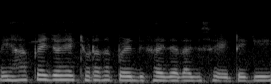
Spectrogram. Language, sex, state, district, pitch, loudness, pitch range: Hindi, female, Bihar, Araria, 185 Hz, -33 LUFS, 180-200 Hz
